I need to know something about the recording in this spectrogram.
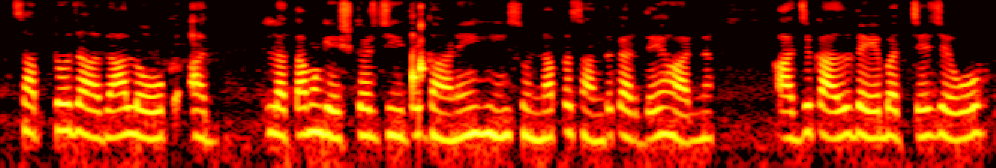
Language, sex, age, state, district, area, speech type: Punjabi, female, 18-30, Punjab, Pathankot, urban, spontaneous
